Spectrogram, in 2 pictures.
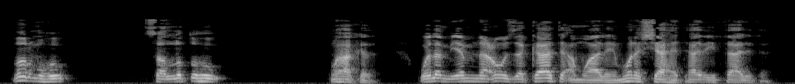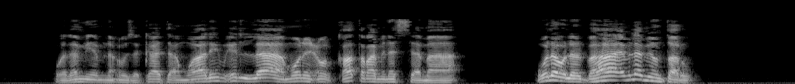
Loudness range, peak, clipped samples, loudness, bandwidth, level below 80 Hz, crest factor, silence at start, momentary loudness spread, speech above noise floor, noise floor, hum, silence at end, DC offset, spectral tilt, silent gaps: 6 LU; -2 dBFS; under 0.1%; -21 LUFS; 8.8 kHz; -56 dBFS; 20 dB; 0.15 s; 11 LU; 42 dB; -63 dBFS; none; 1 s; under 0.1%; -5 dB/octave; none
